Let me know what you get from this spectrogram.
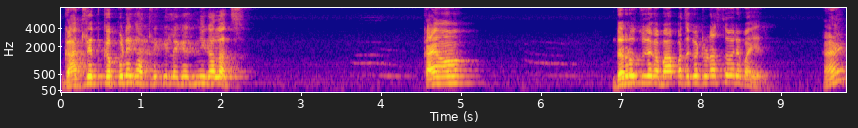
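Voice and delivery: high-pitched, lively teasing; playful scolding. Real, not acted. Teasing pet about rushing outside.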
